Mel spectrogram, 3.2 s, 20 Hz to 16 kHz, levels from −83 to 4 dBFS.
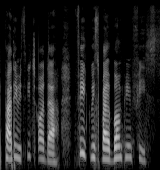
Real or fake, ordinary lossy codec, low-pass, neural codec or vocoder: real; none; 14.4 kHz; none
